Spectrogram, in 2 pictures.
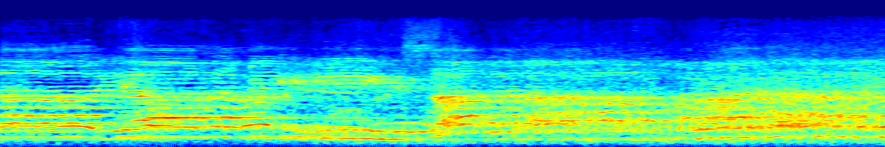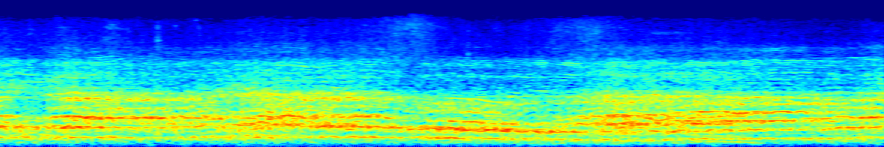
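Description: A middle-aged man chants loudly and fervently into a microphone, heard through loudspeakers.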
